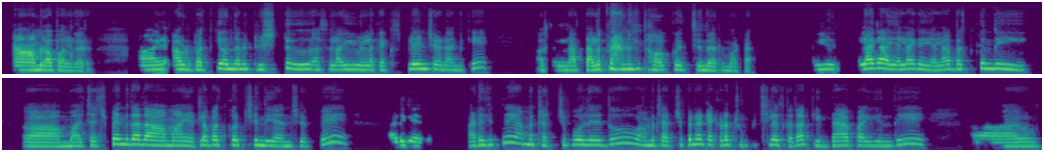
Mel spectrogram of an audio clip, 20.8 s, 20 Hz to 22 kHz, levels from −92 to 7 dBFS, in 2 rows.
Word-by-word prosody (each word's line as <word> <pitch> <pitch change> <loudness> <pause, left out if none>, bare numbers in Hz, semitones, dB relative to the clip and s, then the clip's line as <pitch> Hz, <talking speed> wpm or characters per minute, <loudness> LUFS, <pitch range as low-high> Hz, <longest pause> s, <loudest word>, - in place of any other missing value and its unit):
ఆ! - - +5
'అమలా 195 0 +5
పాల్' 170 -2 -2
గారు 160 - -8 0.5
ఆహ్, 210 +1 +3
ఆవిడ 220 0 +4
బ్రతికే 205 +6 +2
ఉందని 235 0 +5
ట్విస్ట్ 225 +5 -3 0.3
అసల 210 0 -5 0.2
వీళ్ళకి 205 -1 -1
ఎక్స్‌ప్లైన్ 240 +3 +3
చేయడానికి 200 +3 -4 0.6
అసలు 190 0 -8
నా 190 - 0
తల 195 +2 +4
ప్రాణం 230 -2 +5
తోక్కొచ్చిందన్నమాట. 195 -4 -3 0.7
వీళు 225 0 0 0.3
"ఎలాగా 260 +2 +8 0.2
ఎలాగా 235 0 +2
ఎలా 210 +4 -1
బతికింది 245 +1 +1 0.7
ఆహ్, 185 -1 +1
మ - - 0 0.2
చచ్చిపోయింది 270 +6 +2
కదా! 250 -2 +5
ఆమ 220 - 0 0.2
ఎట్లా 230 +4 0
బతికొచ్చింది" 235 -2 0
అని 195 -1 -3
చెప్పి 200 - -5 0.6
అడిగారు. 210 - 0 0.5
అడిగితే 240 +8 -2
ఆమె 265 -2 0
చచ్చిపోలేదు 240 +2 -1 0.3
ఆమె 220 - +1
చచ్చిపోయినట్టు 245 +5 0
ఎక్కడా 240 0 0
చూపించలేదు 235 +3 -3
కదా! 230 +4 +1
కిడ్నాప్ 215 +2 -3
అయ్యింది. 205 +5 -5 0.7
ఆహ్, 185 0 -3
220 Hz, 125 wpm, -23 LUFS, 195-240 Hz, 0.7 s, ఎలాగా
